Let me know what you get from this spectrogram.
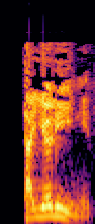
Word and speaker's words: Tagliolini: No, that's uh, Tagliolini.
